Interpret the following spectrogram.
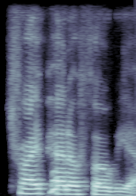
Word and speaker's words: trypanophobia: And the term for it is, and do you want to try to pronounce it, Mason? Trypanophobia.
